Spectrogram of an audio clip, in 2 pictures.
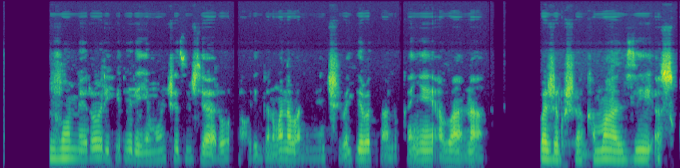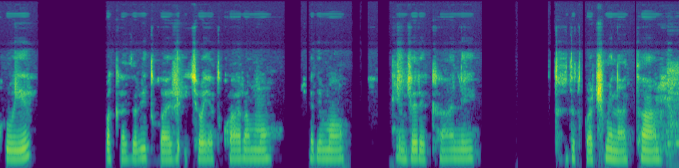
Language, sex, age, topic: Kinyarwanda, female, 18-24, health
